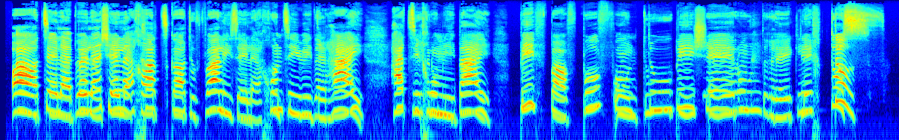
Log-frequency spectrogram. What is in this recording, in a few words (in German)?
schweizerdeutsch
